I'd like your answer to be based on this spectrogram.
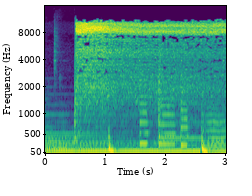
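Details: A FreezPen cryotherapy pen, used to treat benign skin lesions such as warts and keratoses, emptying a nitrous oxide cartridge: a sudden loud, steady hiss with faint tones in the background.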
